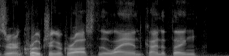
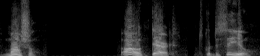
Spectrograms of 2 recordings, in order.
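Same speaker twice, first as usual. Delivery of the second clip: higher, worried noble woman; Marshal voice; 5 semitones higher, 4 dB louder than usual. Acted. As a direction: greet them with alarm.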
